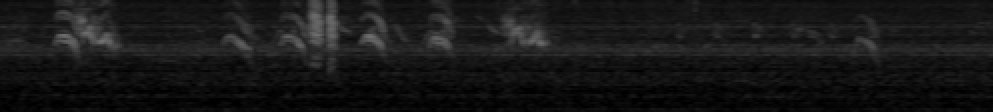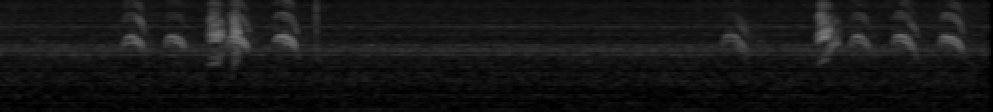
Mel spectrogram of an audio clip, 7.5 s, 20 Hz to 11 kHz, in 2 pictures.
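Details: Osprey calling from a new nest in Charlo, Montana, 26 June 2018, early morning nest-cam sound: clusters of three to five high, clipped whistles separated by brief pauses, with faint hiss throughout.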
